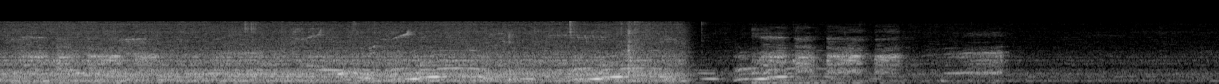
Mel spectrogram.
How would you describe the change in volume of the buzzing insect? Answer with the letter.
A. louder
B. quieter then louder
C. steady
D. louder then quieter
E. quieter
E.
